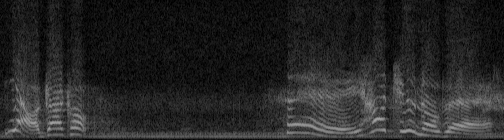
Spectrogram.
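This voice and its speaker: A high, very animated young woman's voice on a hissy old radio thriller recording. She is a plucky hitchhiker, slangy and forthright, chatting in a streetwise way. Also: slow pace, highs cut off, heavily acted. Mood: surprised, curious. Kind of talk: 1940s radio drama acting.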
